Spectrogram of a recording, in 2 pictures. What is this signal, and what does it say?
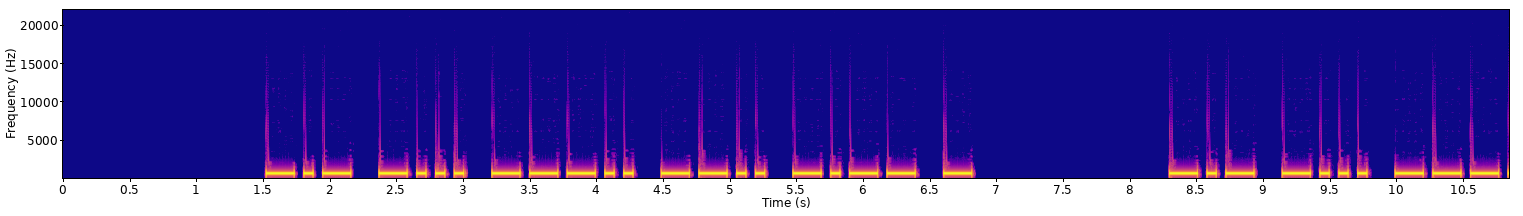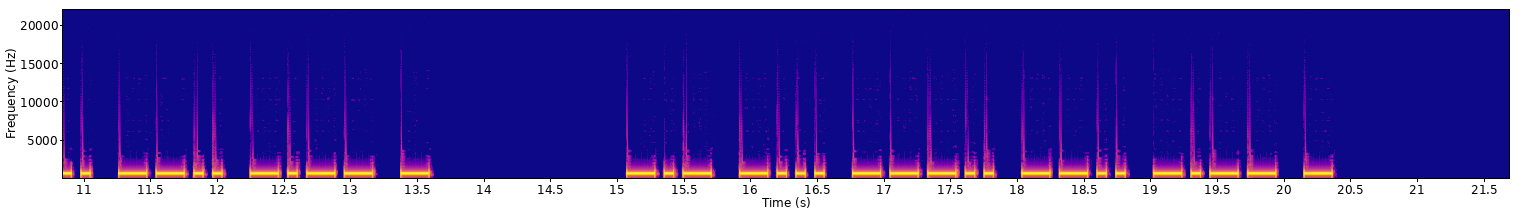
Morse code, heard as a keyed tone, about 17 wpm, 700 Hz. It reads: KB8ZYT KB8ZYT KB8ZYT
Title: USA Call Signs - 6 Characters - Repeated 3x - 17wpm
